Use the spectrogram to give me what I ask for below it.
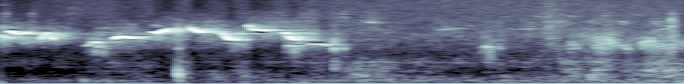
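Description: A nervous blackbird gives a quick series of high, thin chirping calls that sweep up and down in pitch. The calls fade after a second or two, leaving faint rustling background.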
